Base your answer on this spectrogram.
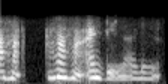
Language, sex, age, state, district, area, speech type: Kannada, female, 30-45, Karnataka, Uttara Kannada, rural, conversation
